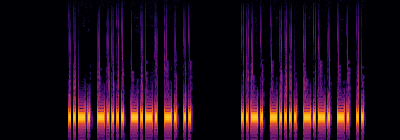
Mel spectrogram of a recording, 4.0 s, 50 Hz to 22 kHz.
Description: Morse code, heard as a keyed tone, about 52 wpm, 700 Hz. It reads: F6CNI F6CNI
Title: DXCC-100 Call Signs - 5 Characters - Repeated 2x - 50wpm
